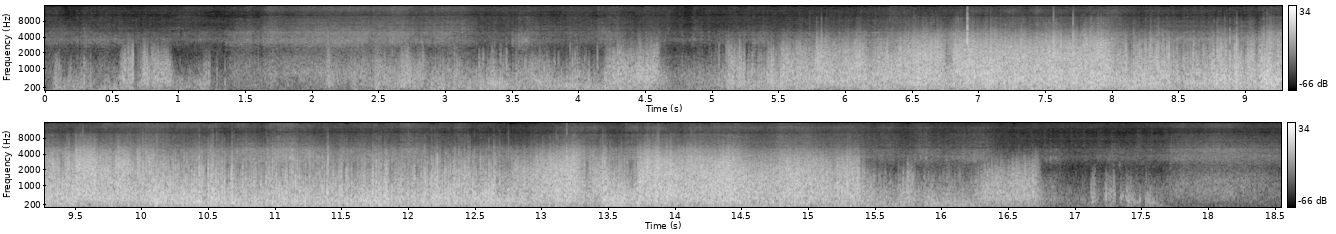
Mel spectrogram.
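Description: Wind buffeting the microphone of a skier's camera, mixed with skis hissing and scraping over packed snow. It builds as the skier gathers speed and drops away sharply about a second before the end as he slows.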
